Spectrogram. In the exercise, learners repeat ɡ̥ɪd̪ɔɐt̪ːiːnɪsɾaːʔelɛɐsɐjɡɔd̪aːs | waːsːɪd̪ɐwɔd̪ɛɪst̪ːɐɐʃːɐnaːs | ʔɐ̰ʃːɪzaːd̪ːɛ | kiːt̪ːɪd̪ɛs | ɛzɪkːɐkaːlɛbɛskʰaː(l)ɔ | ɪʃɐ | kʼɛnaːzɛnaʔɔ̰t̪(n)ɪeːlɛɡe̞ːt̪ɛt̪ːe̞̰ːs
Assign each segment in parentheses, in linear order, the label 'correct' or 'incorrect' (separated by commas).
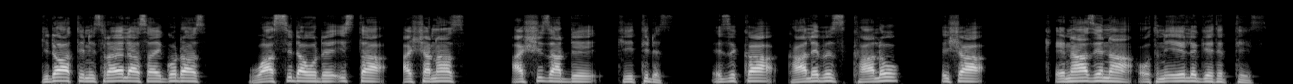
correct, correct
